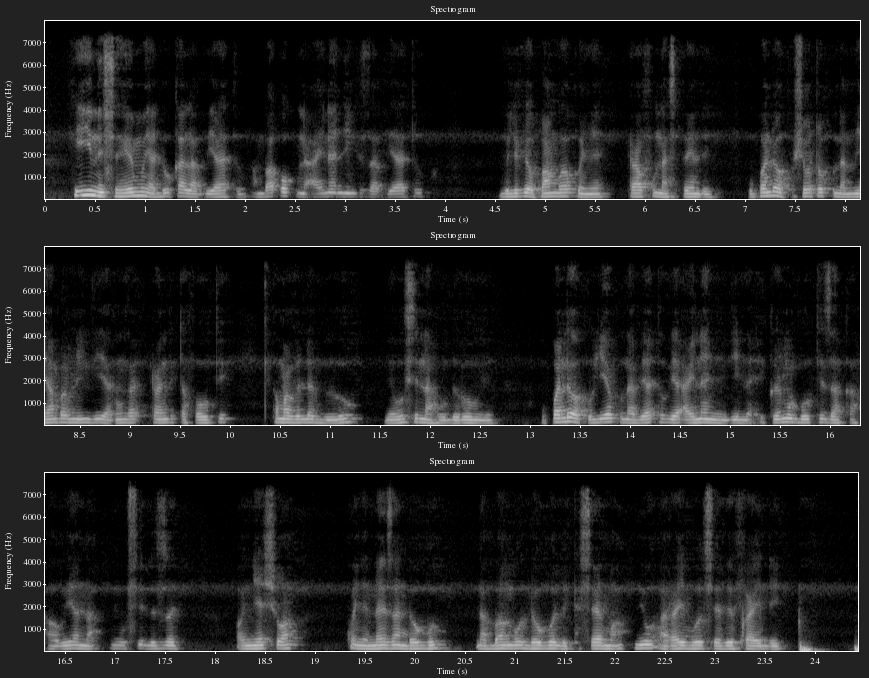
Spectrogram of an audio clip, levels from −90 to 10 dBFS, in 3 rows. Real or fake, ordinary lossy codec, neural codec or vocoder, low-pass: fake; Opus, 64 kbps; autoencoder, 48 kHz, 32 numbers a frame, DAC-VAE, trained on Japanese speech; 7.2 kHz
